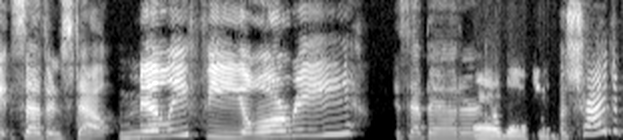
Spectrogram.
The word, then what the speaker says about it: millefiori: Millefiori.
